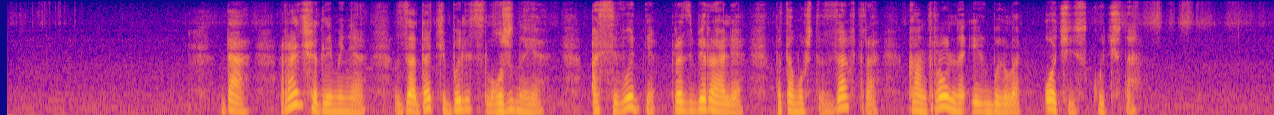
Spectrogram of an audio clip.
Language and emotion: Russian, positive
